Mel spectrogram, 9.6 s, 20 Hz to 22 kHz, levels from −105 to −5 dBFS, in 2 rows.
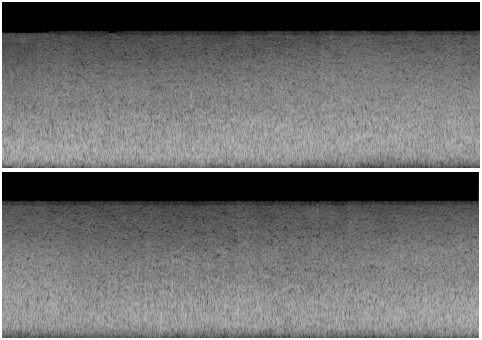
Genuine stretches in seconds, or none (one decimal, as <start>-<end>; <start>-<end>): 4.4-5.1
